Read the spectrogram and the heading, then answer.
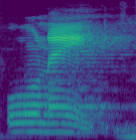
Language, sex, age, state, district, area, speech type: Tamil, female, 30-45, Tamil Nadu, Salem, rural, read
